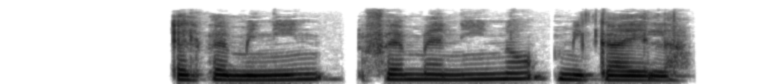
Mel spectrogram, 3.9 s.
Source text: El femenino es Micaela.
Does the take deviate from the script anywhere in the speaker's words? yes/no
yes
